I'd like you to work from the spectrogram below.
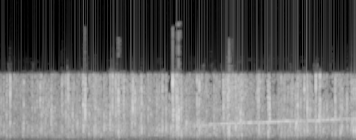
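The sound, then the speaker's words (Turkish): An audience claps steadily, a dense, continuous wash of many hands with no voices rising above it, lasting just under two seconds at an even, fairly loud level. “Büyük bir alkış istiyorum önce.”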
